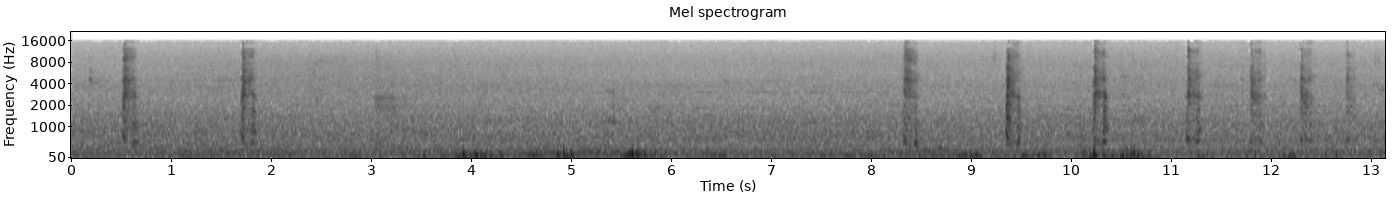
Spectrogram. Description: Cat sneezing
